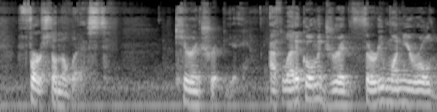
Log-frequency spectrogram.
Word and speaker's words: Trippier: and what's been reported karen trippier could be trippier or trippier i believe it's trippier for you people out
